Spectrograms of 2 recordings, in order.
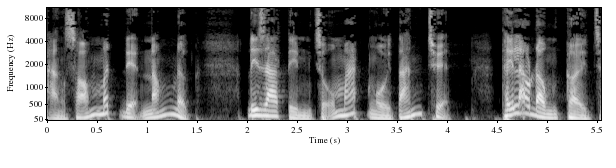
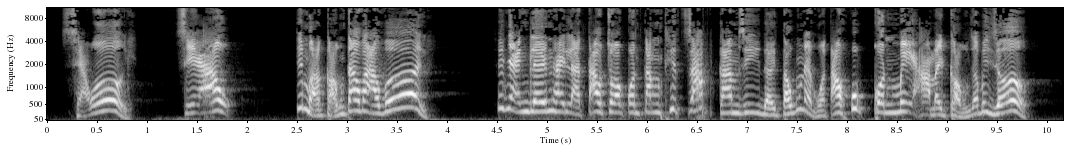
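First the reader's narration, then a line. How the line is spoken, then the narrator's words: Old man bellowing. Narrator (Vietnamese): Lão Đồng chõ mõm vào mà gào lên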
